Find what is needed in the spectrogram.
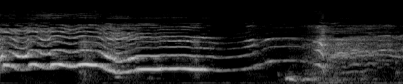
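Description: A woman's high, long wailing note, howl-like, wobbling slowly in pitch and fading out about three seconds in.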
